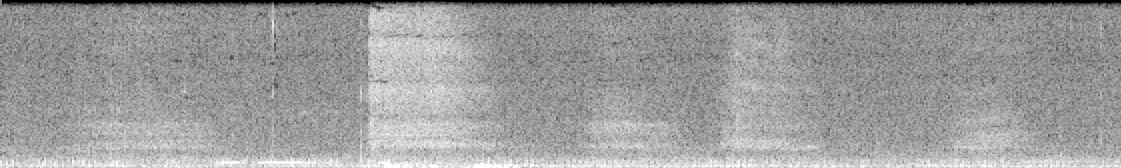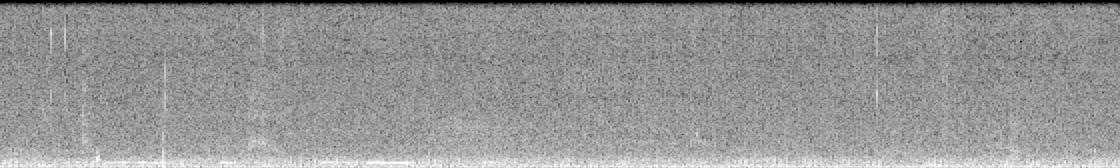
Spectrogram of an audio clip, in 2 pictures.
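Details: Kitten purring while playing with a person in an apartment building parking lot; a soft low continuous rumble throughout, with a couple of louder bumps or handling noises early on and faint speech.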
